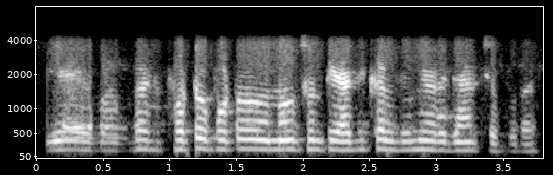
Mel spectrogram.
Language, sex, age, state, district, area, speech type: Odia, male, 45-60, Odisha, Nabarangpur, rural, conversation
